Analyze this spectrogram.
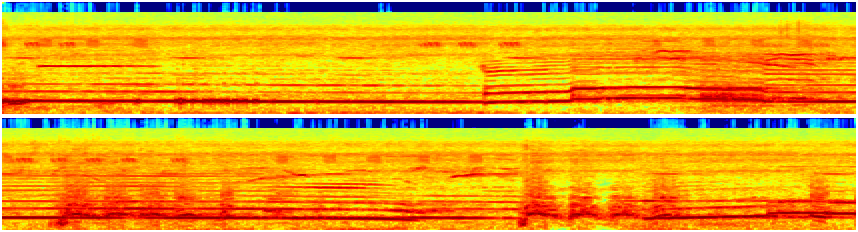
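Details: Several wolves howl at once, holding long mournful notes that bend upward and downward and overlap into a chorus, with dog barking said to accompany them; short yips or barks break in briefly toward the end.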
